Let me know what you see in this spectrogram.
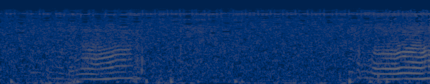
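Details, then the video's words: Smokey, a pet cat, asleep and snoring, two wheezy, humming breath sounds with a faintly whistled, wavering tone, separated by a quiet gap filled with low household hiss. "My cat Smokey.. snoring"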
